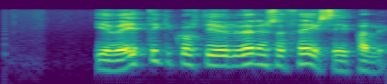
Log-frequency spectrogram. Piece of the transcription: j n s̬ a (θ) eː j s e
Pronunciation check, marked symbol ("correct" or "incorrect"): correct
